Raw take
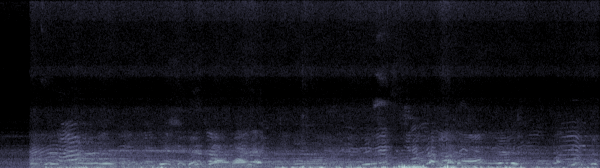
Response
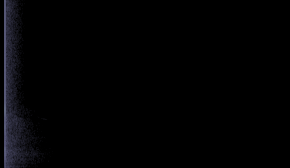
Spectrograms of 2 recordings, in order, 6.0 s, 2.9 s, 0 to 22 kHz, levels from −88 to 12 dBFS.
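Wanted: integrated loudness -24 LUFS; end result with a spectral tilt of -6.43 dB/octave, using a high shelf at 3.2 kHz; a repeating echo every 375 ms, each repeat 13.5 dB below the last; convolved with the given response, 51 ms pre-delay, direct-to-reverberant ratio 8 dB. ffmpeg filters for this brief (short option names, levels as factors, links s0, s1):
-filter_complex "[0:a]highshelf=f=3200:g=-3,aecho=1:1:375|750:0.211|0.0444,asplit=2[s0][s1];[1:a]atrim=start_sample=2205,adelay=51[s2];[s1][s2]afir=irnorm=-1:irlink=0,volume=0.531[s3];[s0][s3]amix=inputs=2:normalize=0,volume=1.41"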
